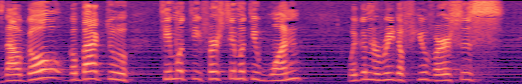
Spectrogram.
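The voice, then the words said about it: Non-native English accent. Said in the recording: “you got to excuse my accent. You know that um, I'm ESL”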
